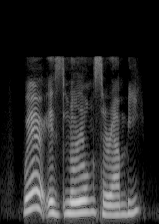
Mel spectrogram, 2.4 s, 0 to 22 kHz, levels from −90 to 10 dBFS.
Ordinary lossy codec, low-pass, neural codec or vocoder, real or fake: none; none; codec, 16 kHz, 2 kbps, FreqCodec, larger model; fake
